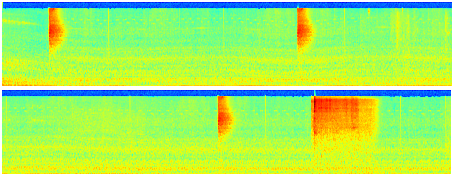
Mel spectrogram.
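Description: A diesel articulated city bus engine hums while driving through streets.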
